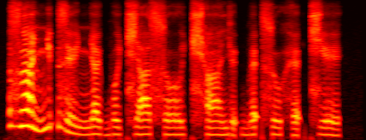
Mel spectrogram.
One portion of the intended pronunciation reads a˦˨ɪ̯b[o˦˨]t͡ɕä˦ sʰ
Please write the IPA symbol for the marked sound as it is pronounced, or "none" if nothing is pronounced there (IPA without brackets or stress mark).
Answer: o˦˨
